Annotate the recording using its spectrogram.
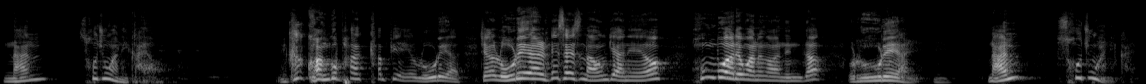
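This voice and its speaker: Animated high-voiced man preaching. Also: brisk, few pauses. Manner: leads the congregation in call-and-response; animated, swings from loud exhortation to soft asides. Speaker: pastor. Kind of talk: sermon.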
